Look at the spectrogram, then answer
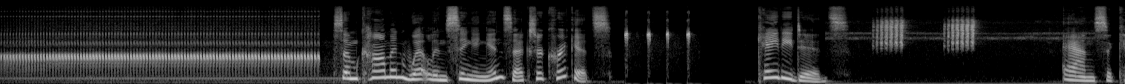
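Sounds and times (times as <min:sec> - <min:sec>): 
Gulf Coast toad calling trill: 0:00.0 - 0:03.2, 0:06.2 - 0:07.0, 0:08.5 - 0:10.9
speech: 0:03.4 - 0:06.2, 0:07.6 - 0:08.6, 0:10.6 - 0:11.2.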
